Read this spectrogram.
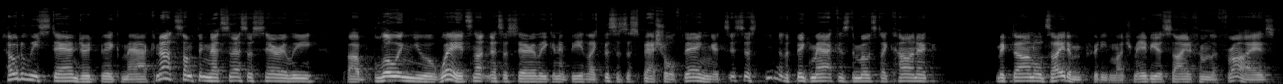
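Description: A man in his twenties hosting a casual food review on camera, speaking in an earnest, measured way with slightly formal phrasing. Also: on the high side, expressive, a bit bright. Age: 20s. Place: small indoor room.

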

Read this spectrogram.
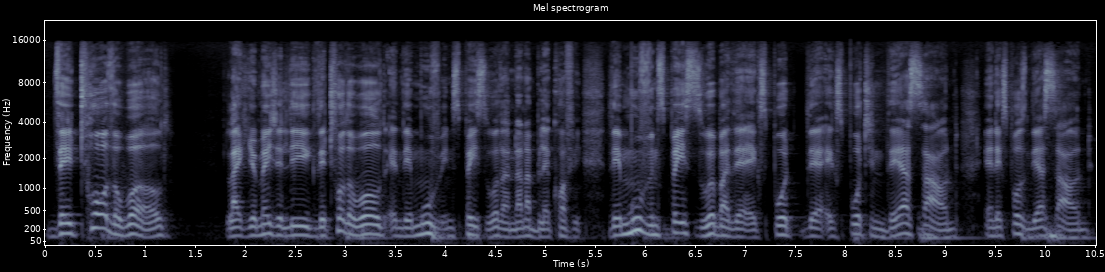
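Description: A Zimbabwean man hosting a podcast, chatting casually with his guest into a studio boom mic. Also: moderate pace, a little mellow. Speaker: podcast host. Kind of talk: podcast interview, casual chat. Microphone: studio mic on boom arm.

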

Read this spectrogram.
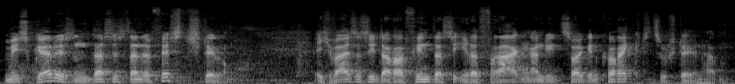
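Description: A man's voice: lowish voice, expressive, normal speed, sharp tone, slight background noise. An actor playing a stern, authoritative male judge, formal and admonishing, in a German crime radio play.

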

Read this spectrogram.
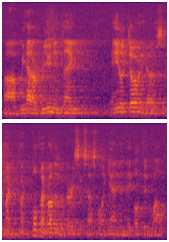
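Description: A man's voice: on the low side, steady tone, brisk. A man in his sixties giving a keynote in a candid, plainspoken way, with frequent restarts, answering questions before a seated audience. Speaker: keynote speaker. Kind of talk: conversational keynote Q and A. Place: large hall with a seated audience. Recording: echoey hall with background noise.

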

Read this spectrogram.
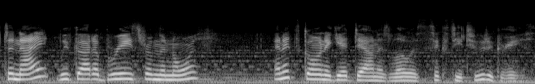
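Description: A woman's voice: fairly high pitch, moderate pace, lightly acted. Actress as gracious local radio weather lady, audio drama, folksy, soothing, muffled sound, faint music bed. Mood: gracious, calm. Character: gracious small-town female night radio weather announcer.

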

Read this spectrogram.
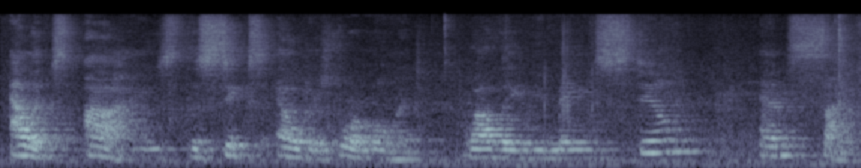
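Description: A woman's voice: fairly low pitch, measured pace. A woman reading scripted stage directions aloud as the narrator of a staged reading. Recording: echoey room, far mic, clear noise.

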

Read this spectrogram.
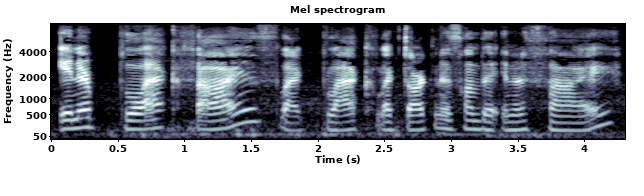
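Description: Slow, gravelly young woman on a phone livestream. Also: on the low side, a little hiss or hum. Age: young adult. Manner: relaxed, chatty, answers viewer comments, curses. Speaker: livestream host. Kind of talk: casual livestream chat. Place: inside a car. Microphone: phone at arm's length.

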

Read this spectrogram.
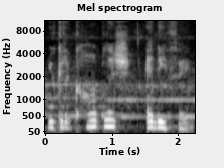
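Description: Female meditation guide, lowish pitch, very unhurried and soothing, encouraging affirmations in short spaced phrases. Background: background music.

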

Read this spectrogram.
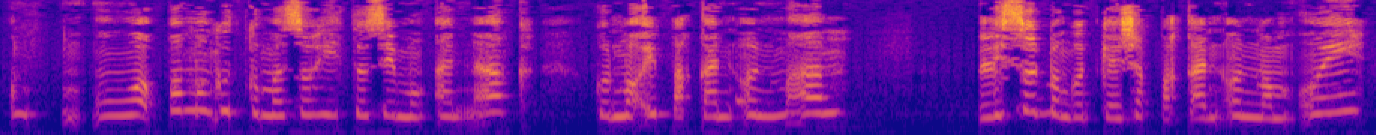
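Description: A woman's voice: sits high, normal speed, a bit bright, no echo. A woman in her twenties from Cebu province voicing a timid young helper who narrates her own story and pleads apologetically in a radio drama. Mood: pleading. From Cebu province, Philippines. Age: 20s. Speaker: letter-writer narrator and lead.

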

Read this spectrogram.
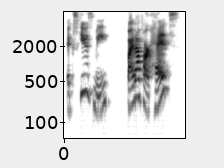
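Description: A woman's voice: medium pitch, big pitch swings, takes it slowly, sharp tone, voice pushed up, full character voice. A woman voicing an anxious, skeptical young twin brother in a children's storybook, complaining with sarcastic indignation. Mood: indignant.

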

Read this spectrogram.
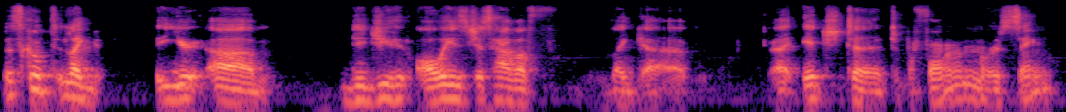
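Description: A middle-aged man with a slightly husky voice hosts an interview over a video call from his home office. He speaks haltingly, stopping and restarting his sentences with frequent fillers. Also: medium pitch, lively intonation. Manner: halting, many ums and restarts. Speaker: magazine interviewer. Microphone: video call mic.

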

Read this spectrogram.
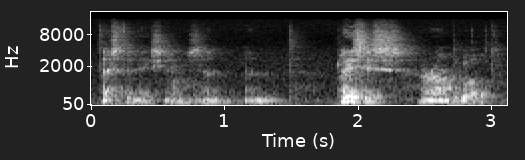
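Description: A man in his thirties from Iceland, a native Icelandic speaker, telling stories as an interview guest with many pauses and fillers. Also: on the low side, huge pitch swings, vocal fry, a bit bright, roomy sound. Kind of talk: conversational storytelling. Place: dim indoor room, seated in armchair.

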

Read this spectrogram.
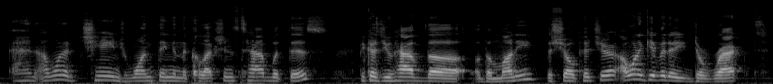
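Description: A tutorial host chatting informally and thinking aloud in a meandering way while working through software steps. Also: medium pitch. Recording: noisy room, keyboard and mouse clicks. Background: typing and mouse clicking.

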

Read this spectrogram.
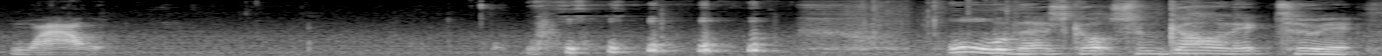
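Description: A man's voice: a little high, very animated, very slow, a little mellow, slight background noise. Wry British man on a webcam. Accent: British English. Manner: chatty and wry, with many ums and restarts. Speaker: travel vlogger. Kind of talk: casual food-tasting vlog. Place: small hotel room, indoors.

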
